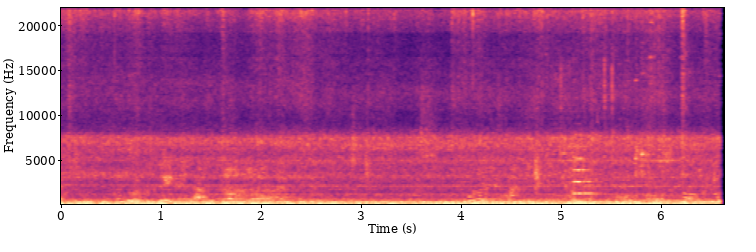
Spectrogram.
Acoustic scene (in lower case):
subway train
